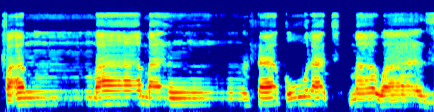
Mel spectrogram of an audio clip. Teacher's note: Maka cara mendengungkannya sudah bersiap-siap ke makhraj huruf sa. Huruf sa ujung lidah bertemu dengan gigi seri atas. Nah, ujung lidahnya sudah menempel di gigi seri atas.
